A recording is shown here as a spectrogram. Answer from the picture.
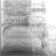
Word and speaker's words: meme: Richard Dawkins has coined the term meme rhyming with cream for replicators that are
